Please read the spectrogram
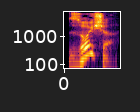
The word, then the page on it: zoysia: British English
